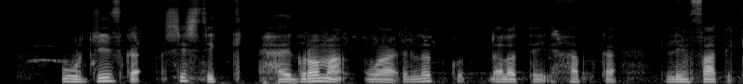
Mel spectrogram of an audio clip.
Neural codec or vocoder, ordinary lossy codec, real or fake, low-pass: none; none; real; none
